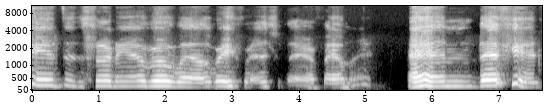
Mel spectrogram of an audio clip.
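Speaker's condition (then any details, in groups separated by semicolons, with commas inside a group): Friedreich's ataxia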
